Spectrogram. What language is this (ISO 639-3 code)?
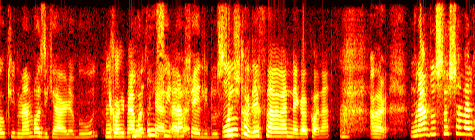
fas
